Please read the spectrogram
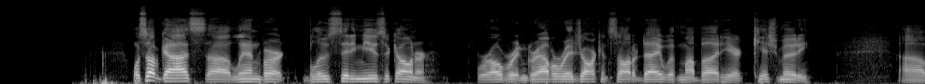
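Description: Nothing in the audio stood out as a technical fault on listening.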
